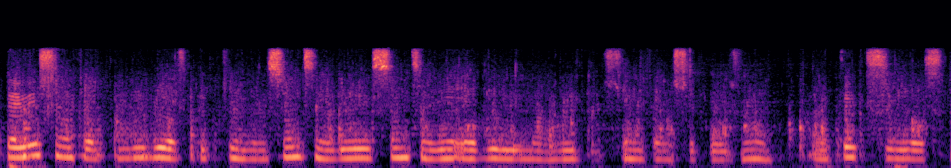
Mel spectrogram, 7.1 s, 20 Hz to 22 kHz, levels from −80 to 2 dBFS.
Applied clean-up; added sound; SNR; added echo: neural mask model RNNoise.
